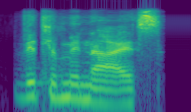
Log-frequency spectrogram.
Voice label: "vitaminize", Indian

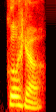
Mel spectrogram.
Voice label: "cohere", Indian

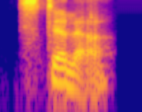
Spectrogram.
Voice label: "stellar", Indian

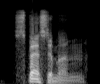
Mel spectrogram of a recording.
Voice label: "specimen", British

